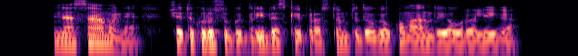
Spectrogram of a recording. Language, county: Lithuanian, Tauragė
